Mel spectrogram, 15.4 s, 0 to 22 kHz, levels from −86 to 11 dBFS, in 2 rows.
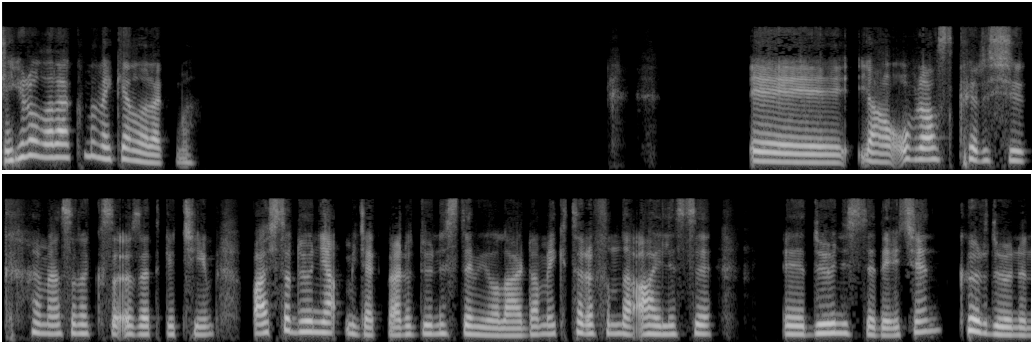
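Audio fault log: No faults heard anywhere in this speech recording.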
